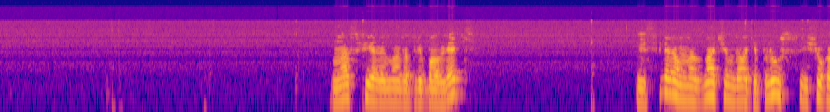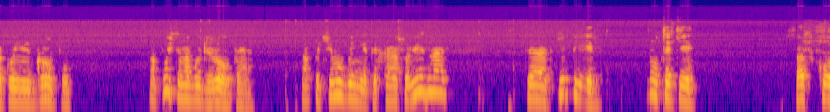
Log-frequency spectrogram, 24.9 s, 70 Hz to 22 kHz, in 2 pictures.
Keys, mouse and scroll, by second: 1.8 click, 3.2-4.6 middle drag, 5.4-8.9 drag, 11.3 click, 12.1-15.8 drag, 16.7 click, 17.4-18.5 middle drag, 19.0 middle click, 20.3-21.7 middle drag, 22.5-23.8 drag, 24.8-24.9 shift+drag.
